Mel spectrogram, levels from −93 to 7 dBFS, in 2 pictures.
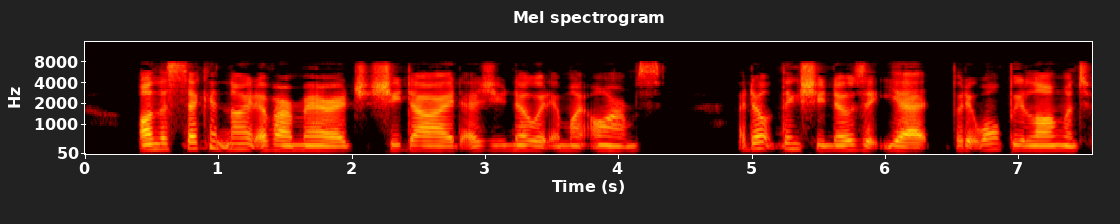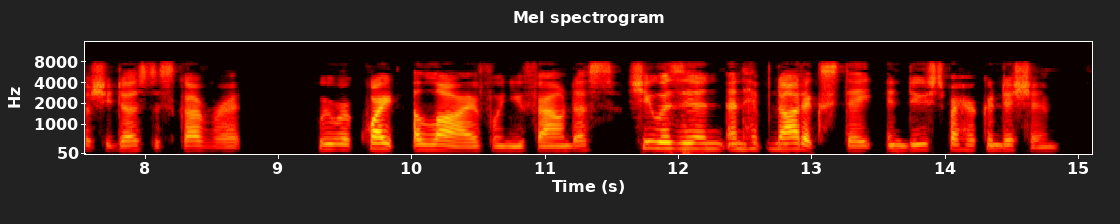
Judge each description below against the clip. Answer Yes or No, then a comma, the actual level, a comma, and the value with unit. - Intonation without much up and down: No, average, 3.8 semitones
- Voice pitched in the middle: Yes, medium, 155 Hz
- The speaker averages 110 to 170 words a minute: No, fast, 205 wpm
